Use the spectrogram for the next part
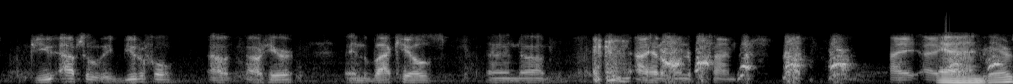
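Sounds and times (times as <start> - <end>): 
speech: 0.4 - 8.1, 8.9 - 10.1
dog barking: 6.6 - 8.7, 9.8 - 10.1.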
